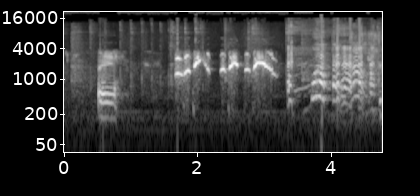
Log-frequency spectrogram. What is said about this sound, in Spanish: Ah, mira, puedo chiflar, no le voy a romper los tímpanos. No, dale. Ahí va, Ese fue con los dos dedos. Ese fue el chiflido de los dos dedos. Fue con los dos dedos.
